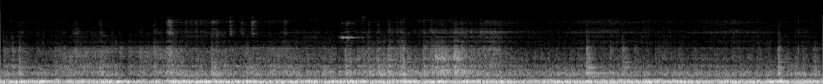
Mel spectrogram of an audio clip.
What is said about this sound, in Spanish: Está el ascensor moviéndose. Luego de que termine el ruido del ascensor, van a escuchar los pasos de la gente que se mueve para la celda.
